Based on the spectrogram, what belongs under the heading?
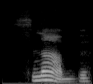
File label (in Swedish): "snabb", Swedish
